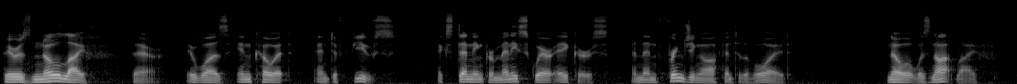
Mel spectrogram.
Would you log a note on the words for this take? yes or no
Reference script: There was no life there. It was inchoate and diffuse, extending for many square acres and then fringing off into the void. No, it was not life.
yes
